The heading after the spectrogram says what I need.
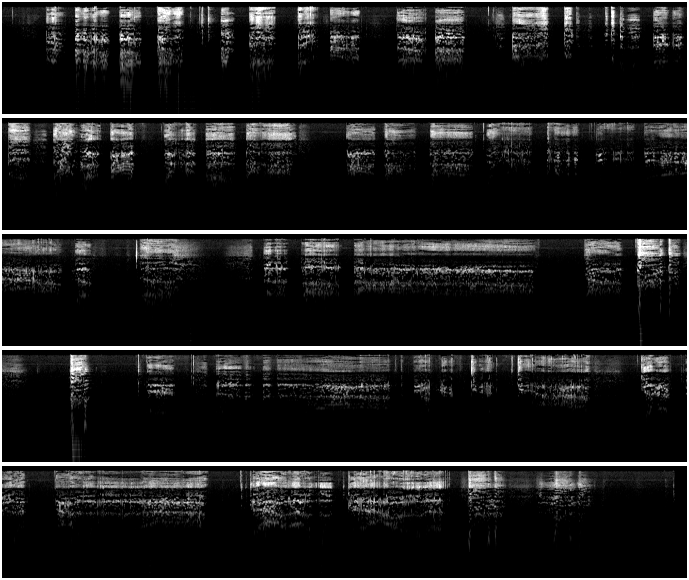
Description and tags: strangle pain
pain, anguish, agony, strangle, grunt, painful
